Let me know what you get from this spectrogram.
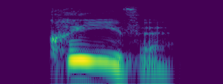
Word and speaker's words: Caoimhe: Which brings me to the thorny matter of how to pronounce any name with the letters A-O-I in it. Aoife, for example. Saoirse. Caoimhe. Naoise. The A-O-I sound in Irish is pronounced like a double E in English, and people have got used to that.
